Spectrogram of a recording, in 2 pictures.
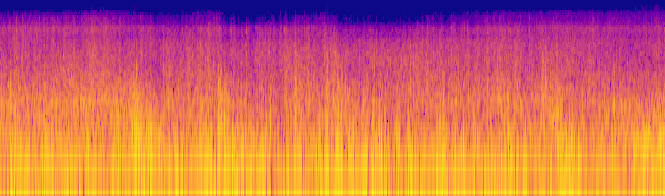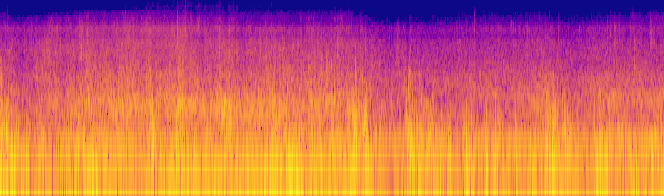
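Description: Wind buffeting a microphone held out of a moving vehicle's window, over the steady hum of its engine and the rumble of tyres on a dirt track.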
